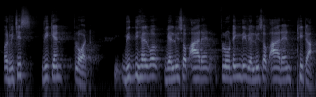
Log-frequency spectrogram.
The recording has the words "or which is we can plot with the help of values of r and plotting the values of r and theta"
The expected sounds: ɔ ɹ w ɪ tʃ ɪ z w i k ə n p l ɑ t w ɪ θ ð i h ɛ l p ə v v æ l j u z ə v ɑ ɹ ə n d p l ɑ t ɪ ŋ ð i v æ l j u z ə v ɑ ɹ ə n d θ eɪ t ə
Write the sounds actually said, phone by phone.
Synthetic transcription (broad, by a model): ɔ ɹ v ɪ tʃ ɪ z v i k ə n f l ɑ t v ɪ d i h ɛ l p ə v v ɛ l j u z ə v ɑ ɹ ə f l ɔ t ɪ ŋ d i v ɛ l j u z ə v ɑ ɹ ə n d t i t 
